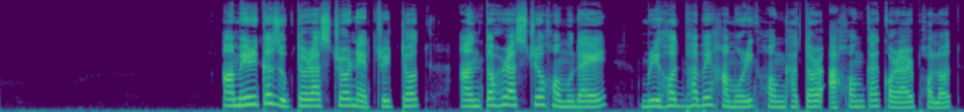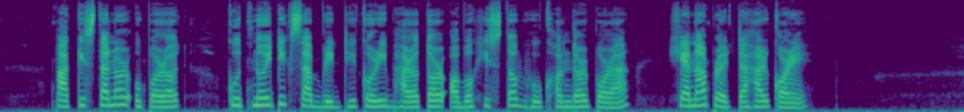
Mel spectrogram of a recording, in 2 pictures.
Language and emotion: Assamese, neutral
